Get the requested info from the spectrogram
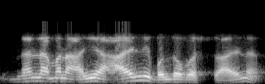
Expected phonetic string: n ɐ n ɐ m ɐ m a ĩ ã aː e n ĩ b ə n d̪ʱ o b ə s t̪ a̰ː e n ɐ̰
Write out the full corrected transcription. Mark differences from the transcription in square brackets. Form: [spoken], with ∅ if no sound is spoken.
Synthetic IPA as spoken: n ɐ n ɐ m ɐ [n] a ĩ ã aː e n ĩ b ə n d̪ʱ o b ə s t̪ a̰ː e n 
